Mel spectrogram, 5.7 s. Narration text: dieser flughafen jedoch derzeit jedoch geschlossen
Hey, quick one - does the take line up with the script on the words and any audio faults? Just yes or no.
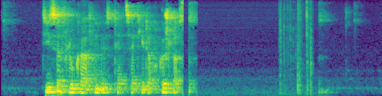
no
